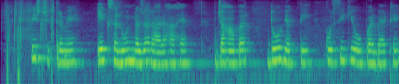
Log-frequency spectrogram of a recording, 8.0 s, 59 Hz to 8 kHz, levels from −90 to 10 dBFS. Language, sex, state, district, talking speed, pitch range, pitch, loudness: Hindi, female, Chandigarh, Chandigarh, 125 wpm, 205-220 Hz, 210 Hz, -16 LUFS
